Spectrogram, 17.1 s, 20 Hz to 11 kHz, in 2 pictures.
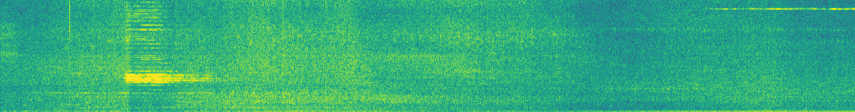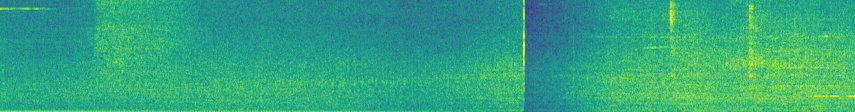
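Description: Bugatti Veyron's quad-turbo W16 engine running at low speed amid city street traffic, a low steady drone. It cuts off abruptly about fourteen seconds in, then picks up again.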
